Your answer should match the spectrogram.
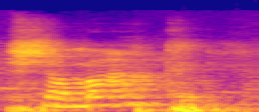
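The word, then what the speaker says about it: Chamakh: So 13 minutes into extra time, Shamak, is that how you pronounce it? Right. Shamak scores the 5th goal for Arsenal.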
